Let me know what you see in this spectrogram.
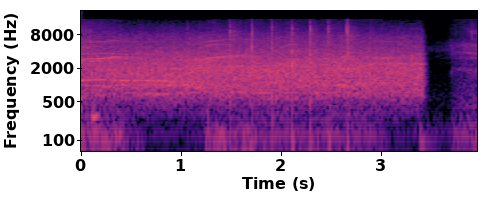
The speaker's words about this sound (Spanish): Un aplauso.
